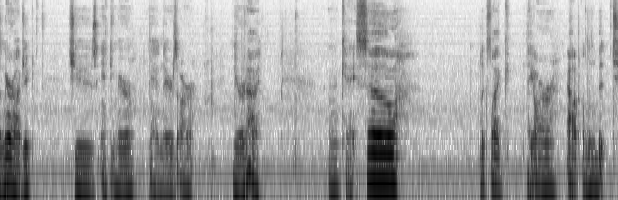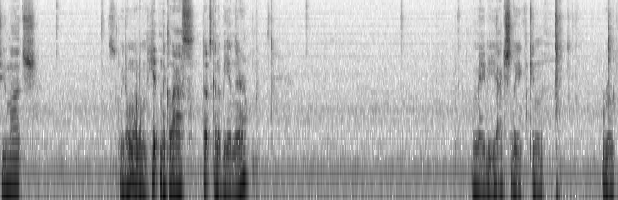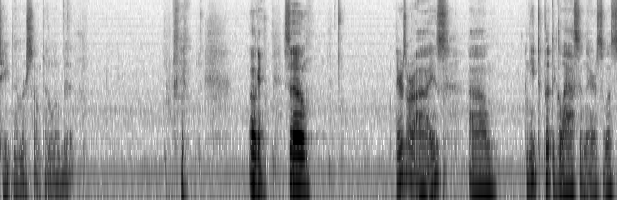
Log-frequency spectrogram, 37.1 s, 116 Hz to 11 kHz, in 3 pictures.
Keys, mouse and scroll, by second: 0.5-2.3 drag, 3.9-5.8 middle drag, 4.4 a, 11.9-14.6 drag, 14.6 middle click, 15.4 middle click, 18.1 middle click, 18.3-20.0 drag, 21.1 middle click, 23.2 KP_7, 24.3 r, 32.6-35.5 middle drag.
